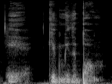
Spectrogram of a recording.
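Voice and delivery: urgent hushed whisper. Acted. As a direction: whisper so the marauders can't hear. Trubernicus hides from the marauders.

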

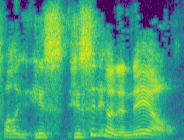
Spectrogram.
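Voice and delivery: put-on joke-telling old man, high voice; lightly voiced old man. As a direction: lightly act out the old man's high-pitched answer. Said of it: "the old man goes".

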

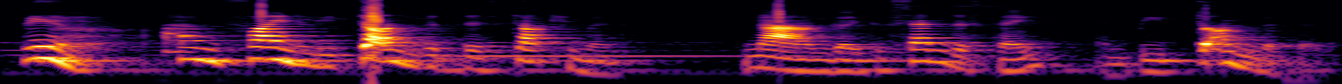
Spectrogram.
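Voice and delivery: loud, high relief; relieved exclaim. Acted. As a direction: burst out with relief. Relief after finishing work.

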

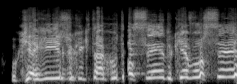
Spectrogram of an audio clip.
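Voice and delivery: panicked prisoner just woken; startled cultist. Acted. GM voices confused waking cultist.

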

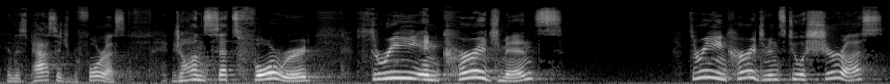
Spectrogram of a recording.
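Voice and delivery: ordinary delivery

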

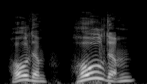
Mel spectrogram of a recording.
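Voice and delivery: high, loud cry for help; urgent shout. A narrator's reading. Man chasing a dog that bit him, urgent shout.

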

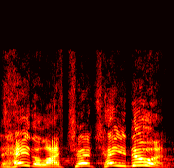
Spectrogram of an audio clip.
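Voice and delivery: shouted greeting, pitch climbing high on doing. Real, not acted. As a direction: call it out again, bigger, to wake the room. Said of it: "I said".

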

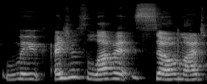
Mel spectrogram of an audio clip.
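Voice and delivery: imitating tearful gushing. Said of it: "The other day I cried over chocolate".

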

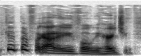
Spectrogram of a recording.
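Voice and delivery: low, quick, quiet bro warning; typical bro. Retold or imitated. Wolf pack bro warns the girl off, low mock menace. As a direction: mutter a fast threat like a bro. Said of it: "in typical bro fashion".

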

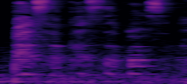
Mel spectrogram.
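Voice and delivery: pasa pasa en susurro. Retold or imitated. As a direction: invita a pasar susurrando. Susurra invitando a pasar.

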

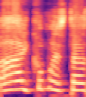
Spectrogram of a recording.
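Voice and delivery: high, loud, put-on friendly hello; mock-delighted hello; effusive greeting. Acts out his polite greeting.

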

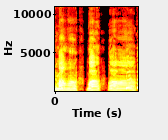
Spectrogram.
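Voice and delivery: high, mock-frantic calling of Mom; a friend mimicking Michael shouting for his mom, high and excited; imitating excited stutter. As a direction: tease him by aping his frantic calls. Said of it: "He stuttered just that much".

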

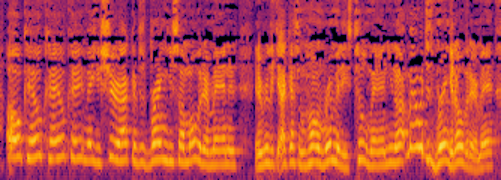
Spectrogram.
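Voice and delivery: a chatty friend who wants to come over; eager friend calling. Retold or imitated. Caller voiced in phone story.

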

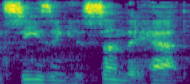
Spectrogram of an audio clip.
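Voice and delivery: ordinary delivery, nothing marked

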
